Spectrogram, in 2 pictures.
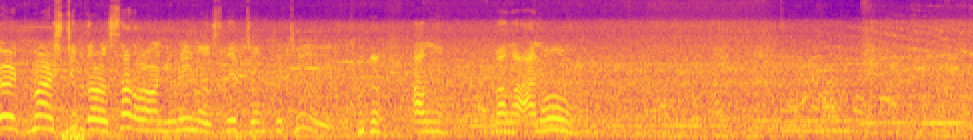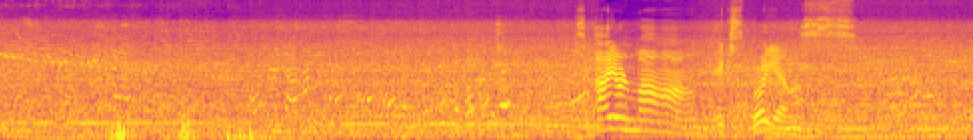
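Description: People chatter in the distance outdoors.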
